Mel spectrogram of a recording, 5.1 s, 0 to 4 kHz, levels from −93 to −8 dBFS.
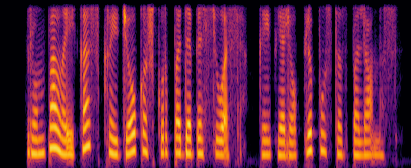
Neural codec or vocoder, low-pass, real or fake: codec, 24 kHz, 3.1 kbps, DualCodec; 3.6 kHz; fake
